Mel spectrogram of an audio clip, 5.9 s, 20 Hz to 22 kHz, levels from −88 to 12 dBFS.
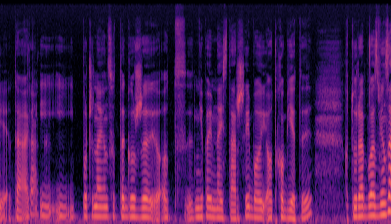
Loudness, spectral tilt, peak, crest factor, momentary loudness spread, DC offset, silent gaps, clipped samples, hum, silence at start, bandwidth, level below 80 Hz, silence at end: -25 LUFS; -5.5 dB/octave; -6 dBFS; 18 dB; 10 LU; under 0.1%; none; under 0.1%; none; 0 s; over 20 kHz; -50 dBFS; 0 s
